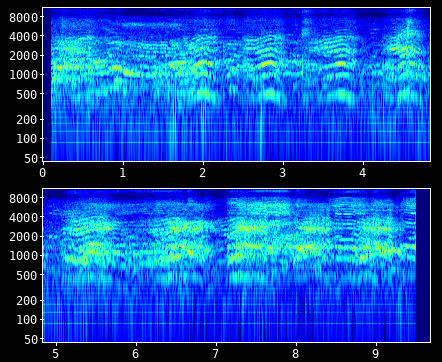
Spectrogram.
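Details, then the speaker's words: Repeated high, rising-and-falling wails of a human newborn just born: ordinary newborn cry. "この世に誕生したばかりの命の泣き声です。そして、生まれたばかりの子猫もまさに同じことをします。"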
